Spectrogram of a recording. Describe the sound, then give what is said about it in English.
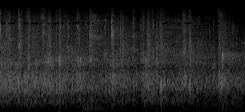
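An audience applauds three people who had helped at the front, with steady, dense overlapping hand claps forming a continuous wash of sound that holds at an even level throughout, moderately quiet. “Give them a round of applause.”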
